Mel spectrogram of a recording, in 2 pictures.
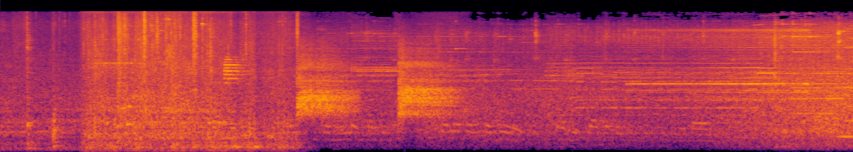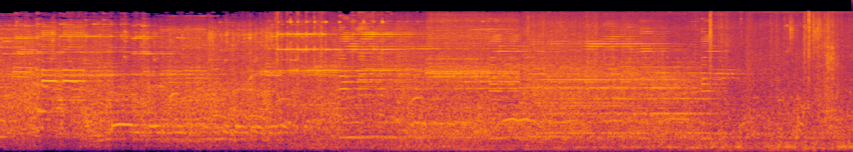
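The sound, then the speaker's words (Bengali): A local mishuk auto-rickshaw, a small three-wheeler taken for village trips, rattles with a loud, steady engine drone and clatter. The sound breaks off briefly early on, then runs continuously to the end. “আমরা স্থানীয় মিশুকে চড়ার মাধ্যমে আমরা যাবো ইনশাআল্লাহ তালা আমরা গাড়িতে উঠছি মিশুকে”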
